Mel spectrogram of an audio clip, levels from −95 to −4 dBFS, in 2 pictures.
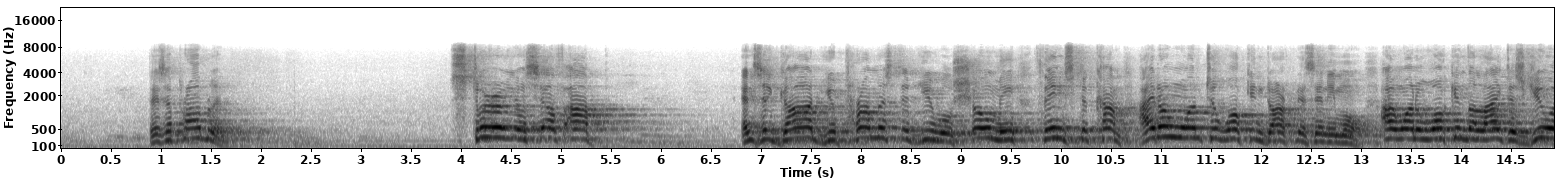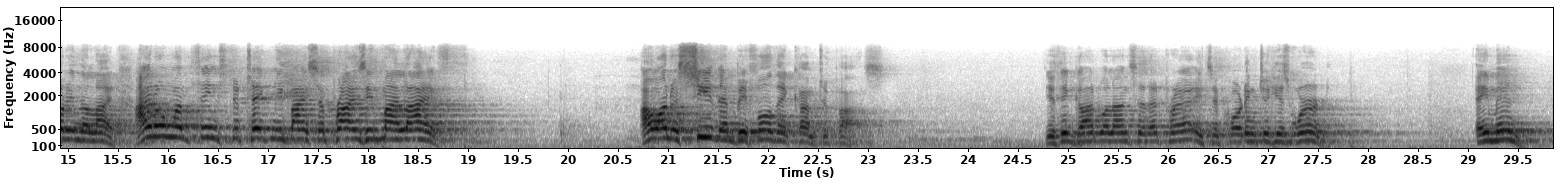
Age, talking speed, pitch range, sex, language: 60-79, 150 wpm, 170-245 Hz, male, English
